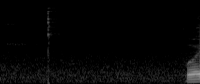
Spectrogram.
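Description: A single light clink of a metal spoon against a ceramic dish about half a second in, otherwise quiet room tone.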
